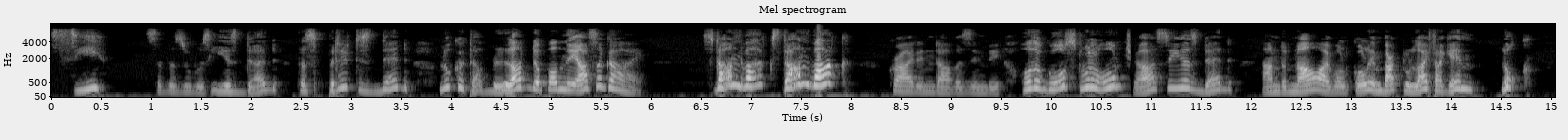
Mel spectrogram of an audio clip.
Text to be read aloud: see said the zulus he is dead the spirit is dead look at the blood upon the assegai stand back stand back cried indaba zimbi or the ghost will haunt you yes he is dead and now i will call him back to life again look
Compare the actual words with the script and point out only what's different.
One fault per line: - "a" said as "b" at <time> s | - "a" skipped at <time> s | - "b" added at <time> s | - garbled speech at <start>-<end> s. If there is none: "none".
- "you" skipped at 10.8 s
